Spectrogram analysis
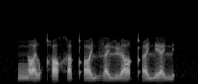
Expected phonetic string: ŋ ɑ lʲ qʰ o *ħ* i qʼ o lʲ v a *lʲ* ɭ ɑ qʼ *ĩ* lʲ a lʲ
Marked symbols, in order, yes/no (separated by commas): no, yes, no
